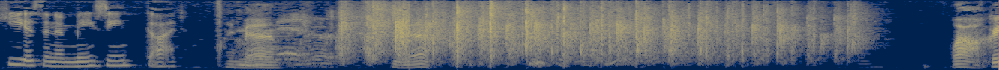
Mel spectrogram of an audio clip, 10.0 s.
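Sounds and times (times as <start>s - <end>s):
speech: 0.1s - 3.2s, 4.1s - 4.5s, 9.5s - 9.9s
audience applause: 3.2s - 8.8s.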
